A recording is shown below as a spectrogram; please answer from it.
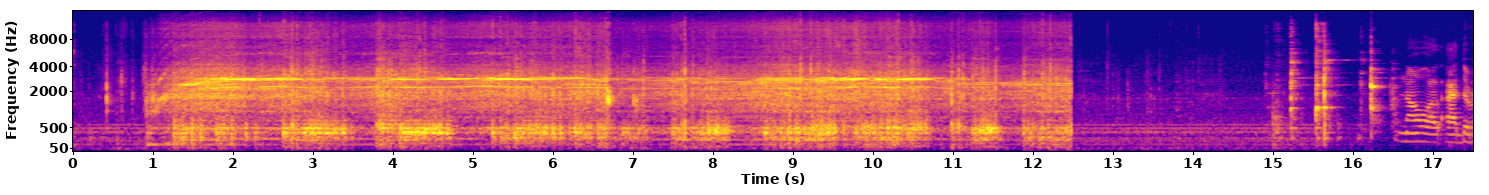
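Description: An electric mixer whirs steadily through cream cheese chocolate chunk cookie dough in a bowl, a loud continuous motor drone with slight variations, stopping abruptly near the end before a few light clinks and rustles.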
